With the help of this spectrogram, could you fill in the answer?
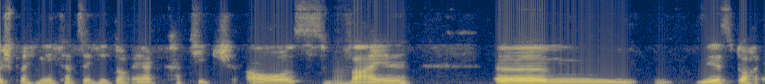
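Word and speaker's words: Katić: Bei mir murmelt es gerade so ein bisschen im Kopf immer, wenn ich mit Nikola Katic, er hat uns doch in der Mixzone gesagt, dass er so ausgesprochen wird. Und jetzt nennen ihn trotzdem alle Katic.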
